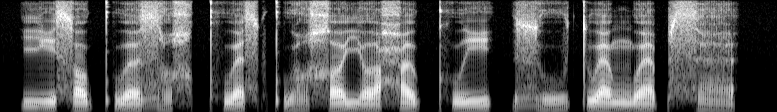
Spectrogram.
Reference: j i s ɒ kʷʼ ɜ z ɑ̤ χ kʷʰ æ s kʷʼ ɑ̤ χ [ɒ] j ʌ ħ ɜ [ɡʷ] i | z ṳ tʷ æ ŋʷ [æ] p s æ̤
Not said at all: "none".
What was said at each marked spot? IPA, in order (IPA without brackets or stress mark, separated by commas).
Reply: ʌ, kʷʰ, æ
